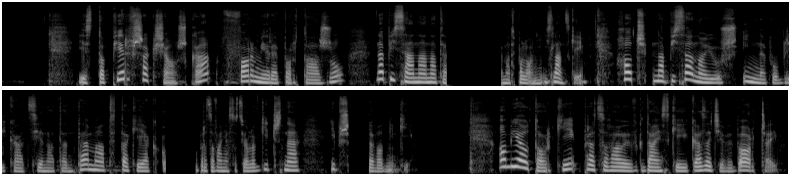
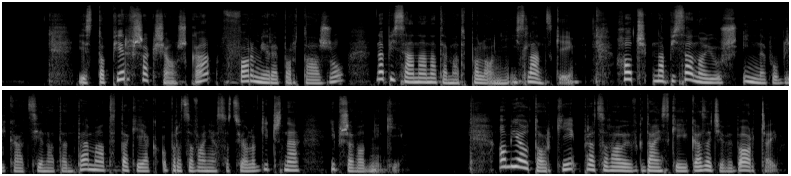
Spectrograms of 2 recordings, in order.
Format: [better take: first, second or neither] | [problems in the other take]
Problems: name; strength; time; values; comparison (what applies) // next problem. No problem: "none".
second | audio freezing; at 4.5 s for 0.5 s, at 9.5 s and at 11 s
